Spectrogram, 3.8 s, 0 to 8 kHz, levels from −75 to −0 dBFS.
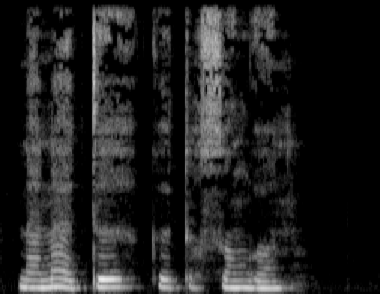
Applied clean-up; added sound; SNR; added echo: none; none; none; none.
